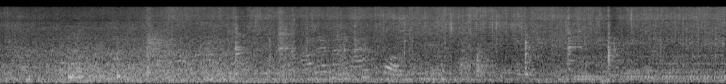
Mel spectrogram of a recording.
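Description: Seafood frying in oil on a large flat street-food pan, with a steady sizzle. A metal spatula scrapes and clicks against the pan several times.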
